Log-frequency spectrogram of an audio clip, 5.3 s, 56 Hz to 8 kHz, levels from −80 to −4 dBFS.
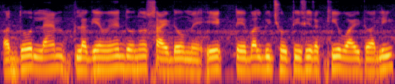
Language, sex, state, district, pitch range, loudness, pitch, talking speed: Hindi, male, Uttar Pradesh, Lucknow, 130-140 Hz, -16 LUFS, 135 Hz, 205 wpm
